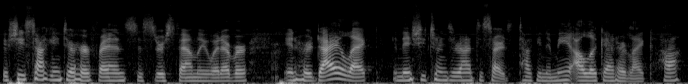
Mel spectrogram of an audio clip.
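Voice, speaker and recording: A woman's voice: fairly low pitch, fairly quick. A woman from a Filipino family chatting casually as a co-host, curious and playful, asking many questions. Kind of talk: casual chat.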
